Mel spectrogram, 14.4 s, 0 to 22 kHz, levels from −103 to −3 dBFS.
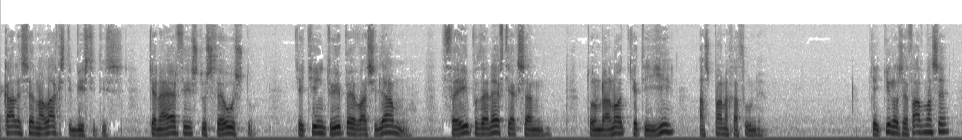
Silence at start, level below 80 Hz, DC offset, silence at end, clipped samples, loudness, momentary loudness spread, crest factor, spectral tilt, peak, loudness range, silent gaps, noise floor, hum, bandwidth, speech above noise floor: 0 s; -54 dBFS; 1%; 0.2 s; under 0.1%; -21 LUFS; 12 LU; 16 dB; -5.5 dB/octave; -6 dBFS; 5 LU; none; -53 dBFS; none; 11.5 kHz; 33 dB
